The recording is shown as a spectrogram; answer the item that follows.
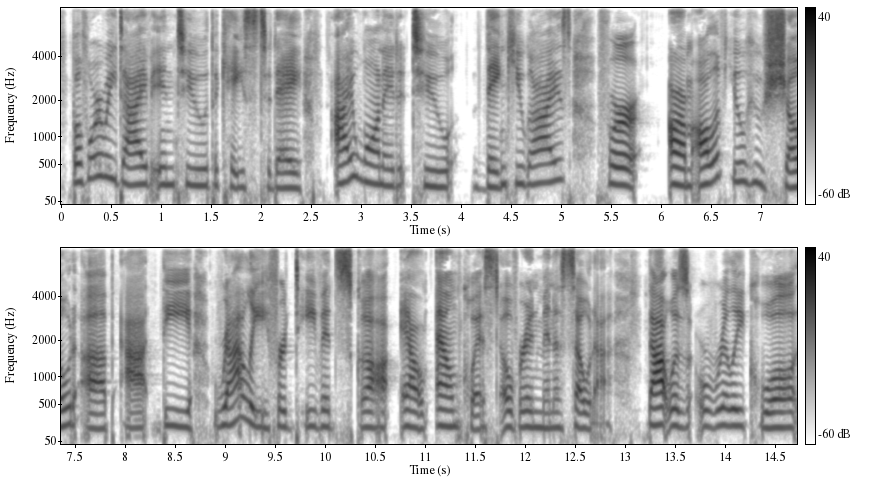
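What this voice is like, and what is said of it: Rough, sick-sounding voice. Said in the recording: “Sorry about my voice. It is so horrific to listen to. I'm sure I've been very sick ... This is about as good as my voice is getting this week”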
